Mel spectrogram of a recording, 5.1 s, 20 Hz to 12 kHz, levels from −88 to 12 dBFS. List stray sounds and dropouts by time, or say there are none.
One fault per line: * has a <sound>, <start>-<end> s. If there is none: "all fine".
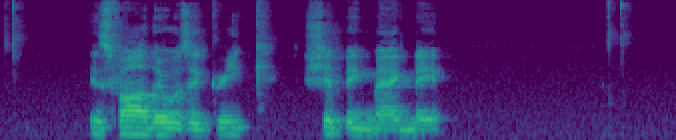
all fine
